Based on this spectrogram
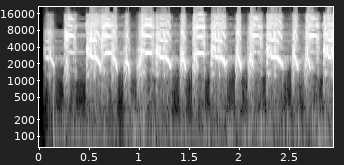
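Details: Grey francolin calling: loud, harsh, squawking notes repeated rapidly, about five per second, each note with a falling stroke, keeping a steady, insistent rhythm throughout.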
